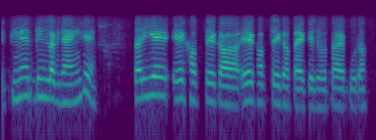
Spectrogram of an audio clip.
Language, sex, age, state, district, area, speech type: Urdu, male, 18-30, Delhi, South Delhi, urban, conversation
